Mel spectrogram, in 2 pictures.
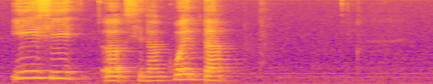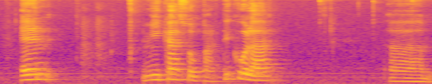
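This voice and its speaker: A man's voice: a little high, a little mellow, roomy sound. A man teaching a French pronunciation lesson, repeating words aloud several times and often checking in with his students. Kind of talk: explanatory language lesson.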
